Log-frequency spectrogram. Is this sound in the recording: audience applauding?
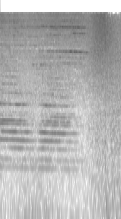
no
